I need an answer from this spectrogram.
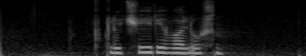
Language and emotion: Russian, neutral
